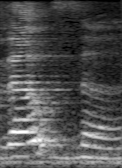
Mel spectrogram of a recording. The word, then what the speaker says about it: though: okay so we have the word though we don't even need the GH kids we're going to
